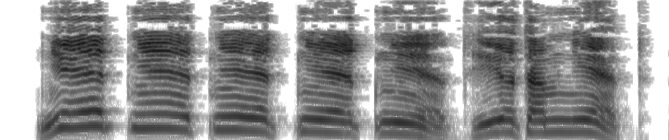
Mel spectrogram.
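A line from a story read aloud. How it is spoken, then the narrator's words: Singsong. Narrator (Russian): нараспев отвечал Эдуард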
